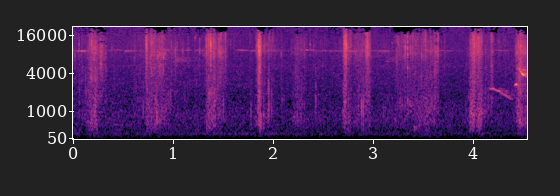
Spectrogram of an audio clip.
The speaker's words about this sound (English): As you walk, your feet make a rhythmic sound on the dirt trail.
